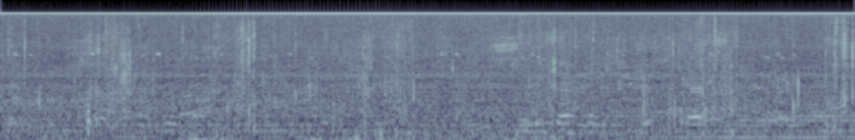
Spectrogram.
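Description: Outdoor ambience picked up by a camcorder microphone: low wind rumble surging on the mic, with faint, distant voices of people.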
